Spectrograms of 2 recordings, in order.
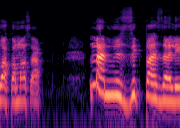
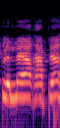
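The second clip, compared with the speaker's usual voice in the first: ordinary talk, nothing marked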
